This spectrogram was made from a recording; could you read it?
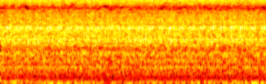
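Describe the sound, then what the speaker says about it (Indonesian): A used car's healthy engine idles steadily, a constant low rumble with no rise or fall, close and continuous. "Setelah itu kita dengarkan suara mesinnya stabil."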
